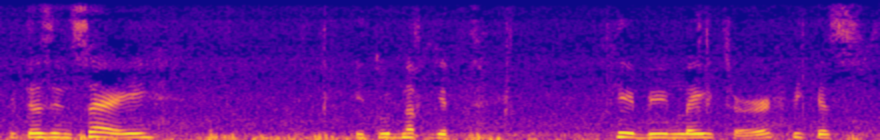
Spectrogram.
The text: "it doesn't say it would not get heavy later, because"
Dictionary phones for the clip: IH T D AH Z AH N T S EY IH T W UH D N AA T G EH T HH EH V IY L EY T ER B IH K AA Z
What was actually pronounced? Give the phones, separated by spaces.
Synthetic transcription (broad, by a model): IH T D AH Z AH N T S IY IH T W UH D N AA T G EH T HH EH B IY L EY T ER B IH K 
